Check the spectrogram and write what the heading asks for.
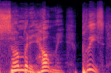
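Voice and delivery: high-pitched urgent cry for help; intense plea. Retold or imitated. Passenger begging anyone at the gate for help, intense. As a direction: retell a desperate plea, pitch jumping up. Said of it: "I was getting so intense".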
